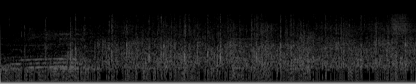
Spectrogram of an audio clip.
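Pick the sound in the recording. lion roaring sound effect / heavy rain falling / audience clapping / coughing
audience clapping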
